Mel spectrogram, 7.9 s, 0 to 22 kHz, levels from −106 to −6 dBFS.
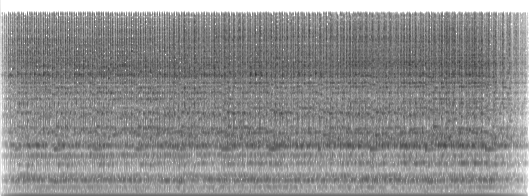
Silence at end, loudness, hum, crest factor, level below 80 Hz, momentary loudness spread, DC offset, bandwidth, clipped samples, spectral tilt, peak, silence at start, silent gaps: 0 s; -25 LUFS; none; 24 dB; -80 dBFS; 2 LU; 0.2%; 17.5 kHz; under 0.1%; 3 dB/octave; -6 dBFS; 0 s; none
